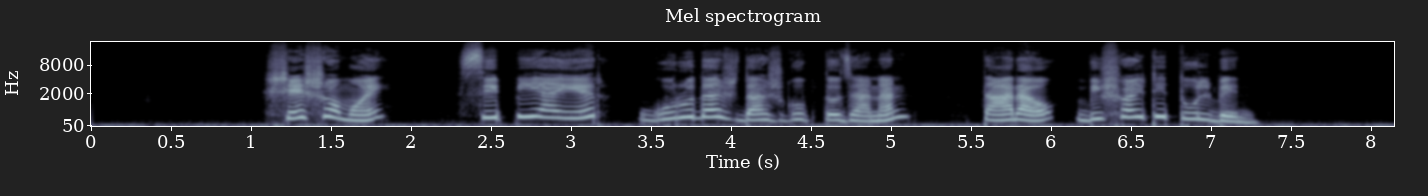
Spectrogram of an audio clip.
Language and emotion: Bengali, neutral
